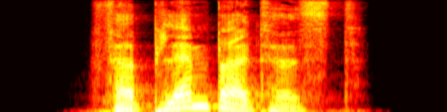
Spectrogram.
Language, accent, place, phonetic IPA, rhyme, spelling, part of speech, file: German, Germany, Berlin, [fɛɐ̯ˈplɛmpɐtəst], -ɛmpɐtəst, verplempertest, verb, De-verplempertest.ogg
- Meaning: inflection of verplempern: 1. second-person singular preterite 2. second-person singular subjunctive II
